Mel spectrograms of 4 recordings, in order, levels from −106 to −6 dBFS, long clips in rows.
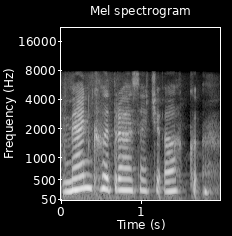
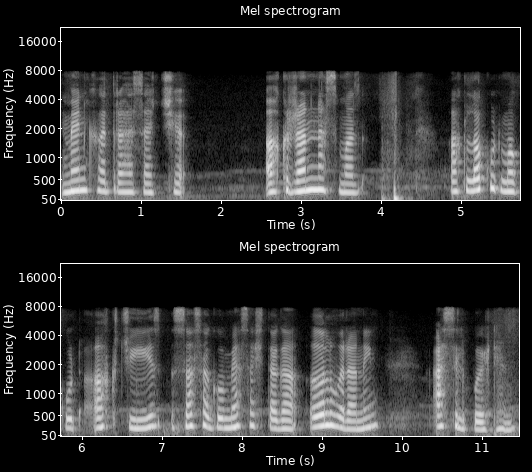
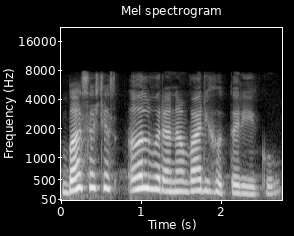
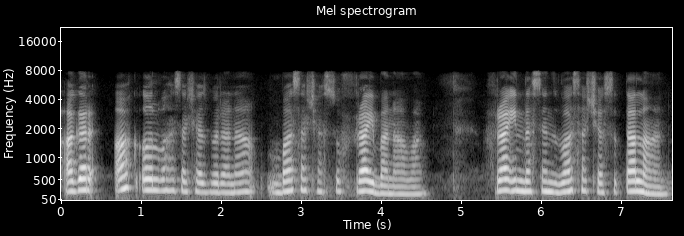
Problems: none marked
